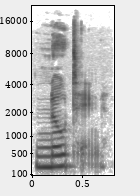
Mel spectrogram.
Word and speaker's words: nothing: nothing in Shakespeare's time the word nothing may have been pronounced more like noting n-o-t-i-n-g and in many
